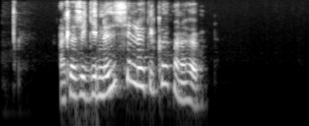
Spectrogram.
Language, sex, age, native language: Icelandic, female, 60-69, Icelandic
